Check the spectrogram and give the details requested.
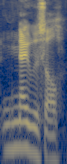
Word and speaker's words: Gnosall: get to the Village of nosul with a silent G and then from there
